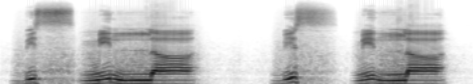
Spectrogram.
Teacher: اب یہاں پہ ہم نے صفات عارضہ جو پڑھی تھی، اس میں ہم نے پڑھا تھا کہ اللہ کے لام سے پہلے اگر زیر ہو تو وہ لام باریک پڑھتے ہیں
